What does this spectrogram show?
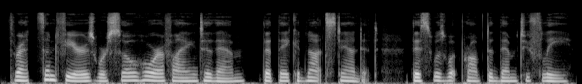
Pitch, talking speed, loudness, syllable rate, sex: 165 Hz, 215 wpm, -18 LUFS, 4.9 syllables/s, female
